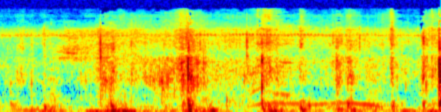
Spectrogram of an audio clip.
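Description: Footsteps of someone walking over grass and dirt, a step about every half second, with faint voices.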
